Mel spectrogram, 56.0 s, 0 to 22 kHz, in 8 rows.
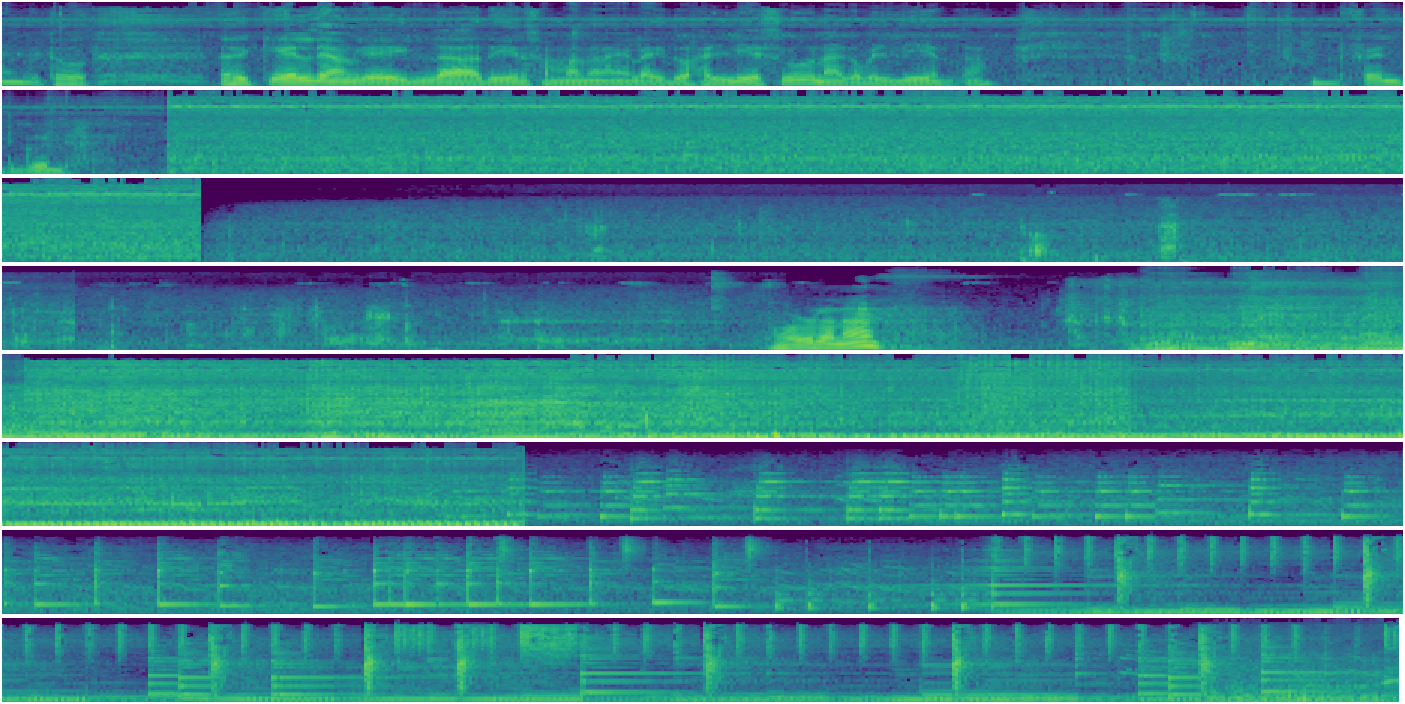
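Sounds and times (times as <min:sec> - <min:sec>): rushing water: 0:07.8 - 0:19.7
motorcycle engine revving: 0:26.4 - 0:37.6.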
